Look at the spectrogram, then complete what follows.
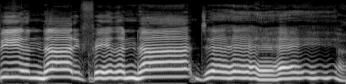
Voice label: Phrase Female; Vengeance Samples; Phrases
